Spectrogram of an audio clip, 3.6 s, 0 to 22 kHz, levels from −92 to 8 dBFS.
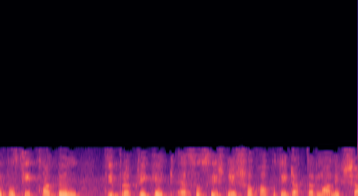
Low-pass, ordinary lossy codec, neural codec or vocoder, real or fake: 5.4 kHz; MP3, 24 kbps; none; real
